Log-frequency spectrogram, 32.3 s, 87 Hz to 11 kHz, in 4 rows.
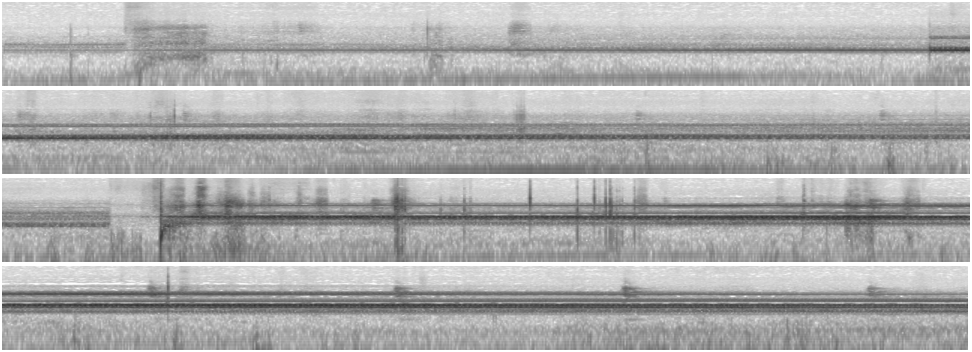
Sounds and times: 0.0s traffic noise 6.6s
0.0s Wind was resonating the strings 32.2s
0.0s sirens 32.2s
8.9s traffic noise 26.2s

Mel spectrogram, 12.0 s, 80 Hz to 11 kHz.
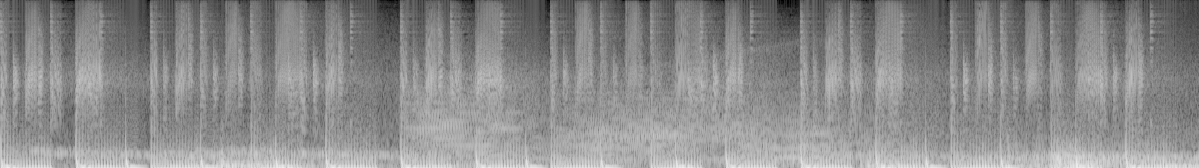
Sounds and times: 0.0s drum 11.6s
0.0s bass 11.9s

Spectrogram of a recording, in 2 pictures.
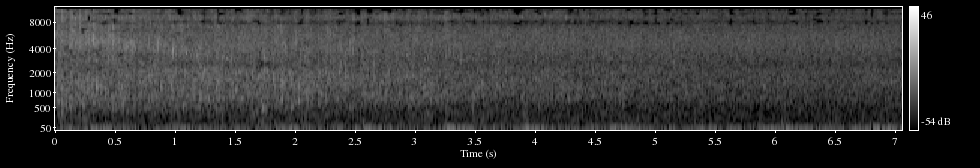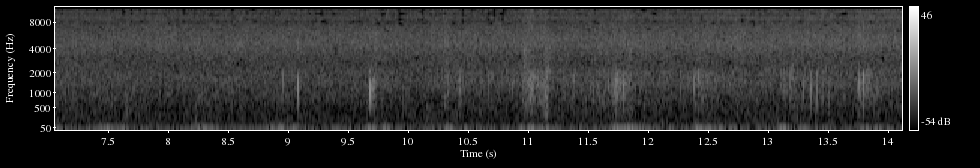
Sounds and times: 0.0s small water-fall 14.1s
0.0s stream 14.1s
7.6s foot steps 14.0s

